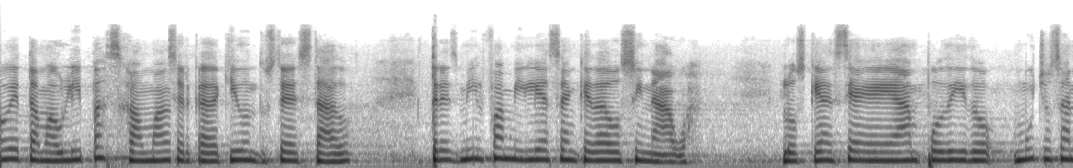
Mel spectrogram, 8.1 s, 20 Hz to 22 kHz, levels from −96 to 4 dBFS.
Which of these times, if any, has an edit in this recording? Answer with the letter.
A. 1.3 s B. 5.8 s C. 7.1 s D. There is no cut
A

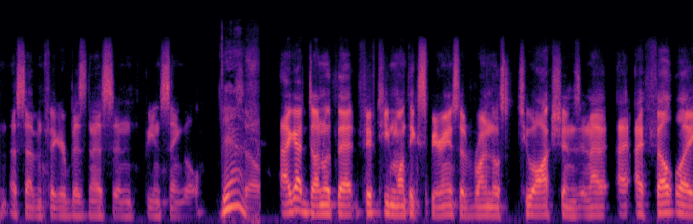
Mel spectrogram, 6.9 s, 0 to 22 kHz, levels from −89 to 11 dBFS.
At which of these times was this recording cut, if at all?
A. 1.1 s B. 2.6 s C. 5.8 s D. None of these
B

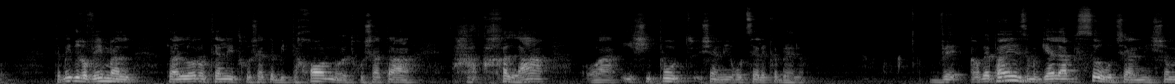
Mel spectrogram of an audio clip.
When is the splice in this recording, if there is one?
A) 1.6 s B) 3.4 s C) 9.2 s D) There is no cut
C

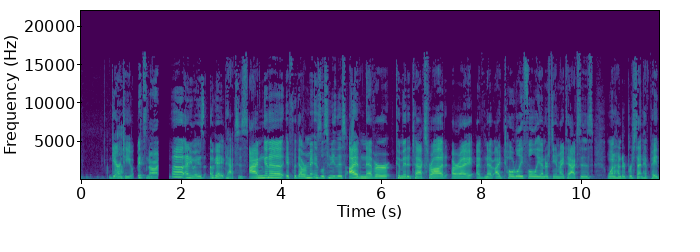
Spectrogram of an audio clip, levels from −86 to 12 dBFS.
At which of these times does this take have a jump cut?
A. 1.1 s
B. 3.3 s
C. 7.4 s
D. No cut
A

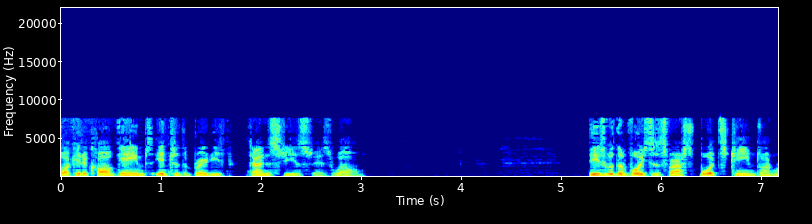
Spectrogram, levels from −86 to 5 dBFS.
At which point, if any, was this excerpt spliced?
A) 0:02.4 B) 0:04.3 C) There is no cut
C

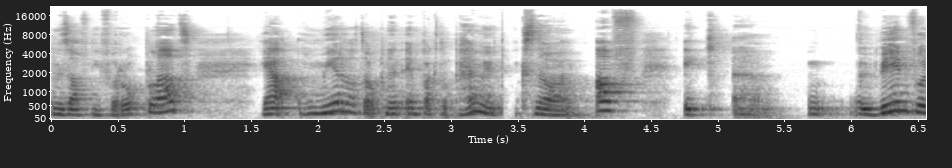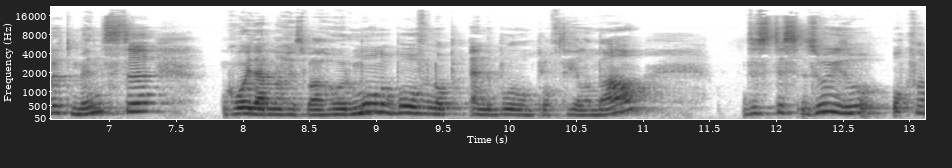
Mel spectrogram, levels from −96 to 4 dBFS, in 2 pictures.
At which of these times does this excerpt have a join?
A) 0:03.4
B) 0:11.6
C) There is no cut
A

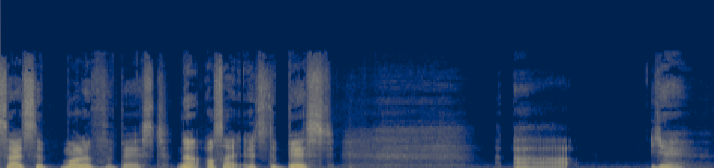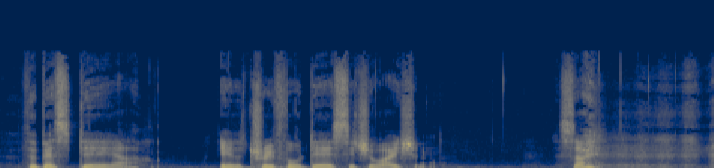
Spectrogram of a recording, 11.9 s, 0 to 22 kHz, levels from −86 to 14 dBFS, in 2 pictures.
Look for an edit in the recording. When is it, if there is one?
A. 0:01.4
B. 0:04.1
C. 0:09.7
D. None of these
D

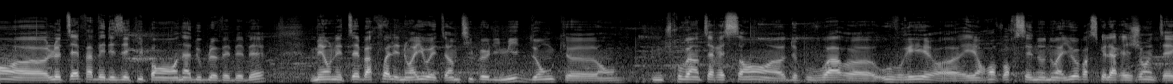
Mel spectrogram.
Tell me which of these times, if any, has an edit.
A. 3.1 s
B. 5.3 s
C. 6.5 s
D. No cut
D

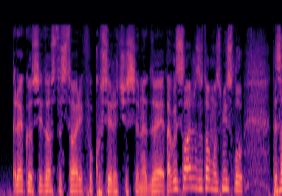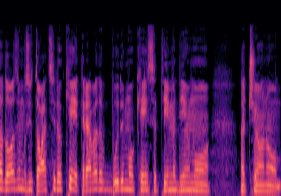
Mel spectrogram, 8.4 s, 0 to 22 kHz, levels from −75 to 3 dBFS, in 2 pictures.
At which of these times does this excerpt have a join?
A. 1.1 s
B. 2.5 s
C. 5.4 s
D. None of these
B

